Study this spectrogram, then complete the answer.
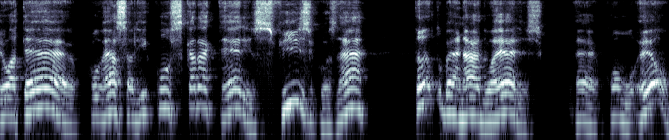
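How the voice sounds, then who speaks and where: Pitch swings very widely as the voice moves at a fairly slow pace. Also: man, high pitch for a man. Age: 70s. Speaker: speaker on literature and Portuguese grammar. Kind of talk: online talk / lecture. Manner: hesitant, with many repetitions and fillers.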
